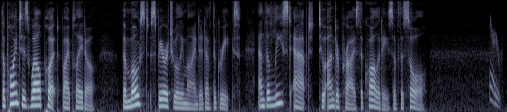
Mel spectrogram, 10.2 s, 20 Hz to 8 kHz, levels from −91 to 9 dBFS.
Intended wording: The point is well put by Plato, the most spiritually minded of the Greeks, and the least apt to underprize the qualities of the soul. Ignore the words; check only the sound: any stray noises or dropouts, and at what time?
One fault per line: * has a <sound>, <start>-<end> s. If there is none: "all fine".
* has a chirp, 9.8-10.0 s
